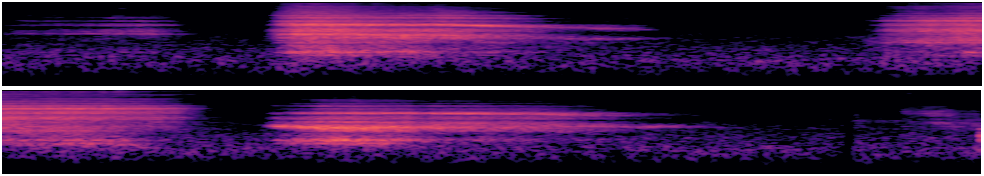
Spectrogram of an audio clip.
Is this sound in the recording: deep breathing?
yes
